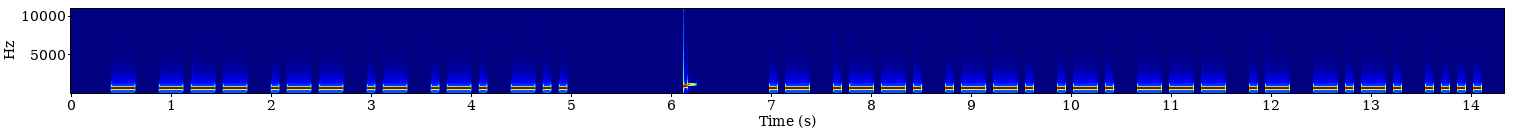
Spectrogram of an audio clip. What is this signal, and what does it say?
Morse code, heard as a keyed tone, about 15 wpm, 700 Hz. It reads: TOWARD APPROACH
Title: Sentences from Top 1000 Words - Review Part 6 - New Word Drill - 15wpm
